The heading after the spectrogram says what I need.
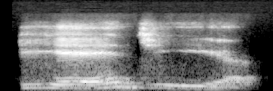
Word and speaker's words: danger: Okay, you know AN is on, ER is at, so danger. Danger.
